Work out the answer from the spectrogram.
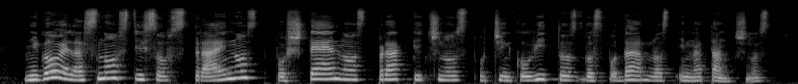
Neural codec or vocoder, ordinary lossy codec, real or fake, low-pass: codec, 44.1 kHz, 7.8 kbps, Pupu-Codec; none; fake; 14.4 kHz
